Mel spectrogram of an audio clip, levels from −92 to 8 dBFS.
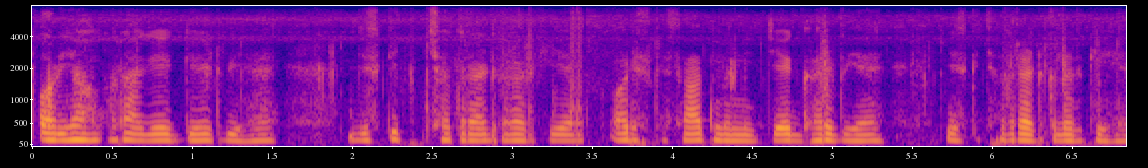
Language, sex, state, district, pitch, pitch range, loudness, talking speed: Hindi, male, Himachal Pradesh, Shimla, 130 Hz, 130-140 Hz, -24 LUFS, 245 wpm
